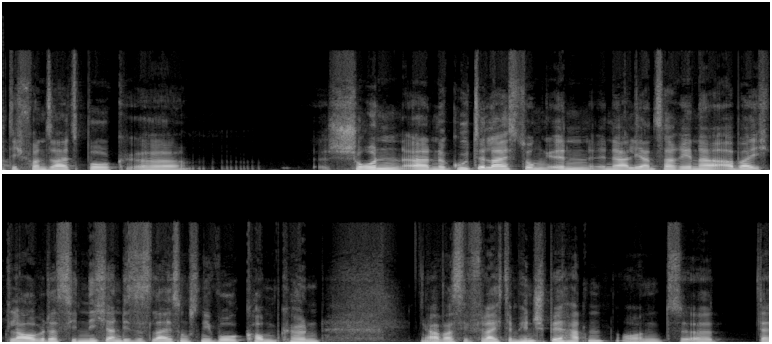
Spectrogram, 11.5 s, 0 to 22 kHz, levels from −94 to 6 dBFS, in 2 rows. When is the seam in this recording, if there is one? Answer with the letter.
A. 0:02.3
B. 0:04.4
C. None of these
B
